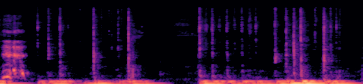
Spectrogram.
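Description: Fast, uneven clacking of keys on a computer keyboard, sharp clicks in quick bursts over a low steady hum, with a short pause partway through before the typing resumes.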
